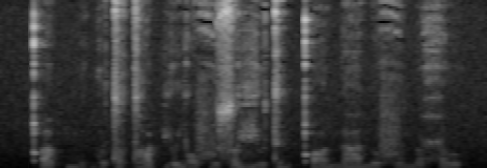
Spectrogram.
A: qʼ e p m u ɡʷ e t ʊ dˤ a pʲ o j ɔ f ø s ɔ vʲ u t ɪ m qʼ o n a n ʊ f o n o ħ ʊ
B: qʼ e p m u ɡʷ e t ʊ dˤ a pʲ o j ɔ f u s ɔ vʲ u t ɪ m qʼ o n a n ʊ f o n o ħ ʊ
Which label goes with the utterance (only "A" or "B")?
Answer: B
